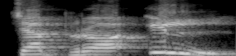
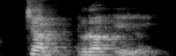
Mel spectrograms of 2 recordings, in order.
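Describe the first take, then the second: First: The final l sound is doubled and held. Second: The final l sound is single and short. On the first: "lamnya itu tasydid" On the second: "yang keempat Jabroil. Tanpa ya"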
